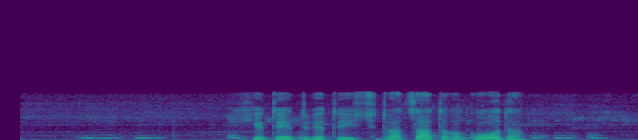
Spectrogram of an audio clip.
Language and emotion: Russian, sad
